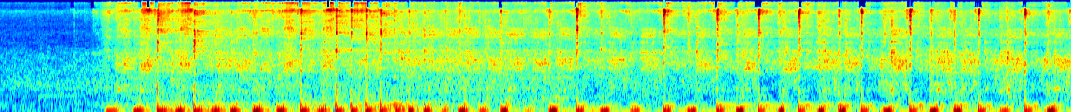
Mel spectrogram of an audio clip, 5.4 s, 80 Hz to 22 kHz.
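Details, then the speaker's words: Honda Supra X 125 after adjusting loose valve clearance: starts first try, settling into an even, steady low putter idle with no top-end ticking; healthy. "Oke, bro. Suaranya sudah disesuaikan, bro."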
